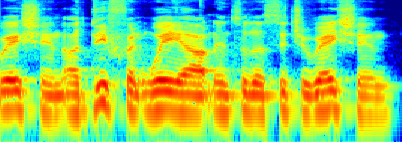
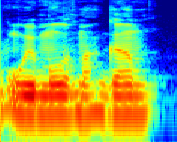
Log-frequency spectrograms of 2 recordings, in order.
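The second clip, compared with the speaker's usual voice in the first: ordinary talk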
